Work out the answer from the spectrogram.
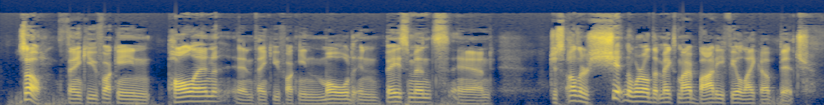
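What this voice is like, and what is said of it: Congested, sniffly sick voice. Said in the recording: “I am fucking sick. So if that is why I sound weird or you hear me fucking sounding like that I'm sniffing bath salts, it's actually because I am sick.”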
